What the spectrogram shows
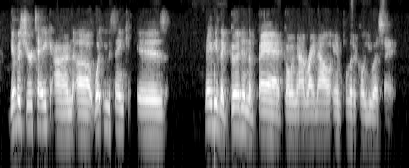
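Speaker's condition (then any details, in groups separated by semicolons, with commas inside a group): No condition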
